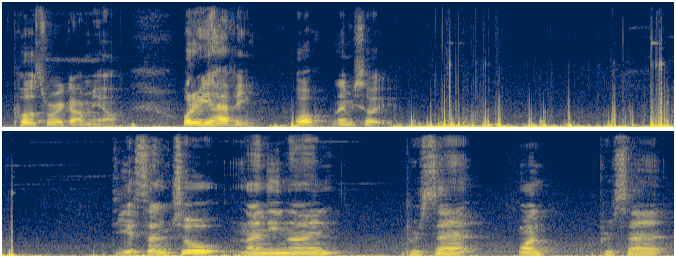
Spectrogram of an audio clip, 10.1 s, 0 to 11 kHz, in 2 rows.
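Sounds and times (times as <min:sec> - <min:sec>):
camera handling rumble and rubbing: 0:03.0 - 0:05.3.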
